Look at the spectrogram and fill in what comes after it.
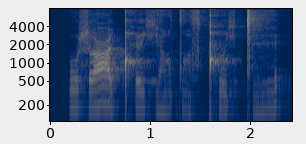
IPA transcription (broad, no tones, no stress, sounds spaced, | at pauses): u ɬ ə ʕ i ǃʰ e ç æ̤ tˤ æ̤ s ǃʰ ɯ ç ǀ e̤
